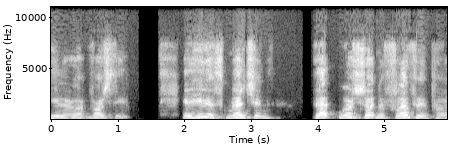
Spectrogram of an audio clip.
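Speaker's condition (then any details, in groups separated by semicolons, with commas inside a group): Cerebral palsy; affects speech and swallowing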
